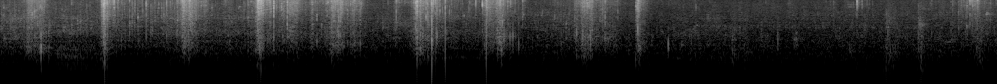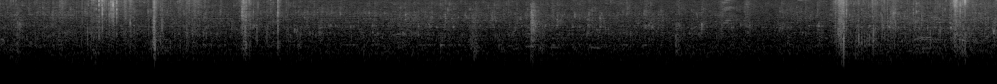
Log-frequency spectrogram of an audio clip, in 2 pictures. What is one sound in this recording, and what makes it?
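Leaves and twigs rustle and crackle close by.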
